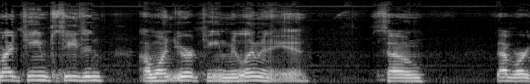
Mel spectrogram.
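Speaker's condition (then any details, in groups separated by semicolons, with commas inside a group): Cerebral palsy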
